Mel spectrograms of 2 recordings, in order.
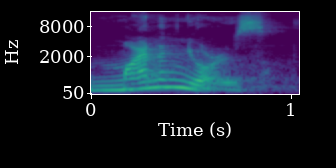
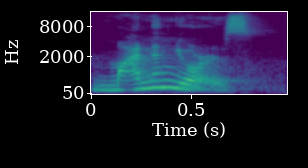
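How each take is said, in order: No difference in how they are said.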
